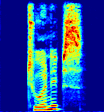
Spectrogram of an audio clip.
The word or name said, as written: turnips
